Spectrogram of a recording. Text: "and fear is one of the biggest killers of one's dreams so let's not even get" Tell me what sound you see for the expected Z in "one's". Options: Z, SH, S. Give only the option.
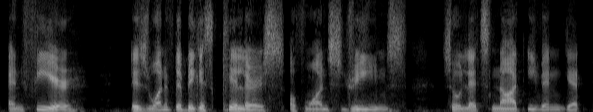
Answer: S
